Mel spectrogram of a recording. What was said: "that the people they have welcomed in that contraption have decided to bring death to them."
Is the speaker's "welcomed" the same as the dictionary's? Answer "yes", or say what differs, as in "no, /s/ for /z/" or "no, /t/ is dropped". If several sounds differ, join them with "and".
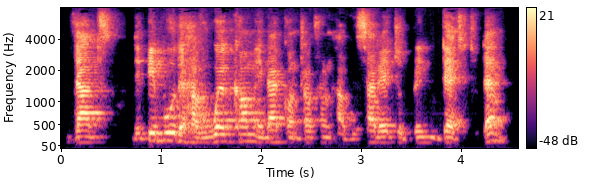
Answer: no, /d/ is dropped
